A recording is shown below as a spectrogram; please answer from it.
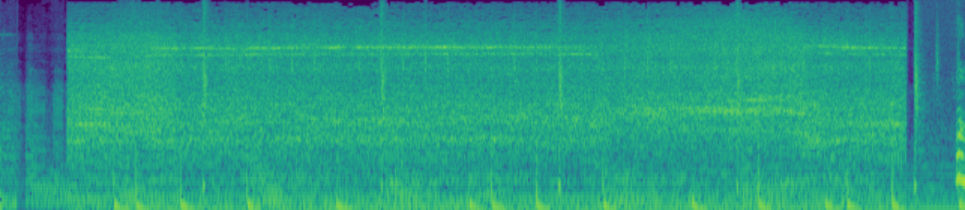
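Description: Background music with a steady thumping beat over a steady rushing noise. It cuts in abruptly about half a second in and stops just before the end.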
